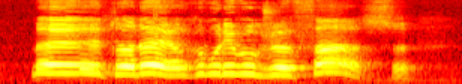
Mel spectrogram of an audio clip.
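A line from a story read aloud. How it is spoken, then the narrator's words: Exclaiming. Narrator (French): s'écrie-t-il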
